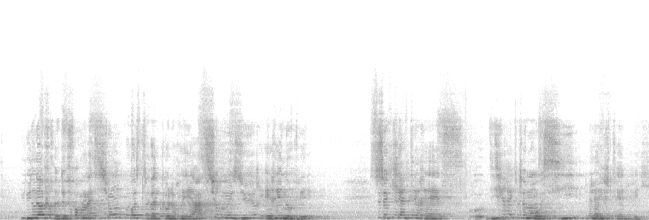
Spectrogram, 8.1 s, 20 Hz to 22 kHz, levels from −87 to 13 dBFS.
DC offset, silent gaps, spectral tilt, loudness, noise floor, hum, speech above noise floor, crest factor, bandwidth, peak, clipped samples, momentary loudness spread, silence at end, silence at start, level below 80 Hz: under 0.1%; none; -4.5 dB/octave; -34 LUFS; -57 dBFS; none; 23 dB; 16 dB; 13.5 kHz; -20 dBFS; under 0.1%; 9 LU; 0 s; 0 s; -86 dBFS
